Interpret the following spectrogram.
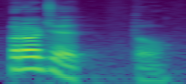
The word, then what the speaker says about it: Progetto: You actually said a decent pronunciation of Progetto. Let's Progetto. Progetto. Progetto. Progetto.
